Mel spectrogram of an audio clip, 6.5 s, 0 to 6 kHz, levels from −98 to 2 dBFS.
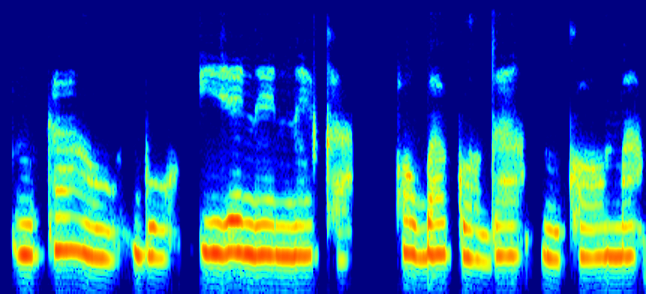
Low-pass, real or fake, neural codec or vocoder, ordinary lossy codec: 5.4 kHz; fake; codec, 16 kHz in and 24 kHz out, 1 kbps, XY-Tokenizer; none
